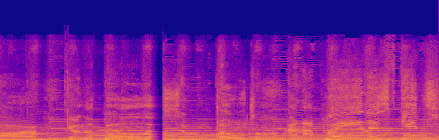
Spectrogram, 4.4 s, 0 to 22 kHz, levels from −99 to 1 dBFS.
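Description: At 1.51–1.65 s, a burst of packet loss drops 120 ms; the last sound is held and faded, appearing as smeared, decaying spectrogram bands.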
